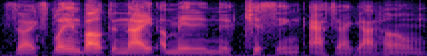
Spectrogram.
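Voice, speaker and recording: A man's voice: low-pitched, steady tone, normal speed, fairly bright tone, clear, resonant tone. A man playing an easygoing, bashful young protagonist in a visual novel game, talking casually and hesitantly. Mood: relaxed. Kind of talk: visual novel game voice acting with inner narration.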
